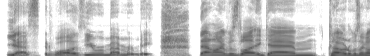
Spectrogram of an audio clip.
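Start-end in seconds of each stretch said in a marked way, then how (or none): 0.1-1.6 high, delighted fangirl squeal; excited fan. Retold or imitated. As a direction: gush like a starstruck fan. Fan gushing to [name].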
